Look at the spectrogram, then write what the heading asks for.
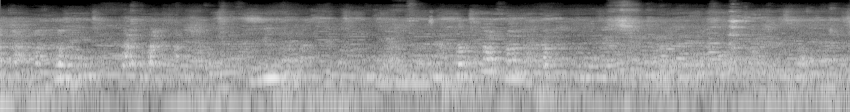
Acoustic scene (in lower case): restaurant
